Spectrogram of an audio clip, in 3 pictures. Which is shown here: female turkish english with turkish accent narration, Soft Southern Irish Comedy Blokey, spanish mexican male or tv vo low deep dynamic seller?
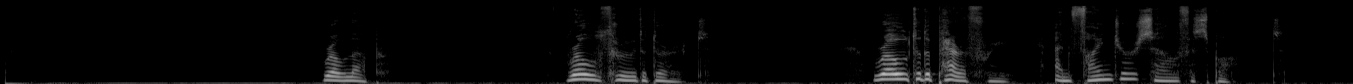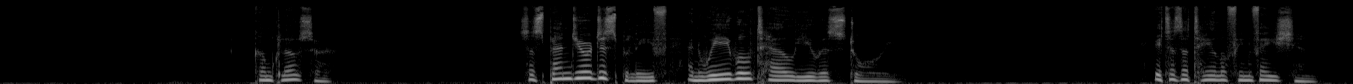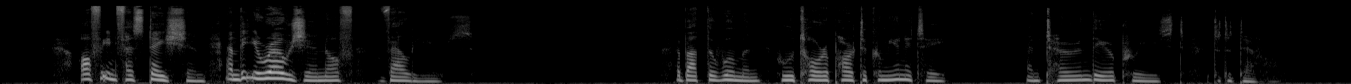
female turkish english with turkish accent narration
